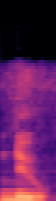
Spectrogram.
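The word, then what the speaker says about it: ν: call that frequency that's given the symbol new I know it looks like a V but that's actually a Greek letter pronounced new so the easiest way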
